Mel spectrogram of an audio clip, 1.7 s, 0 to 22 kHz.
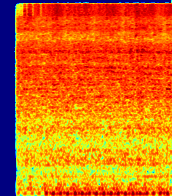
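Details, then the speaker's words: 1959 VW bus, 36 hp air-cooled flat-four, Bosch starter cleaned, bench-tested and refitted, dead battery recharged: fired right up into a low, steady, even chuffing idle with no skips or knocks. "But I did charge it up enough to get the bus started, and as you can hear, it's purring like a 36 horsepower kitten. Pretty much fired right up."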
